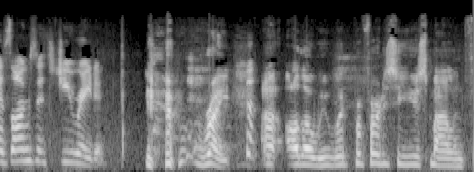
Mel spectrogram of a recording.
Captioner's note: chuckles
